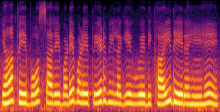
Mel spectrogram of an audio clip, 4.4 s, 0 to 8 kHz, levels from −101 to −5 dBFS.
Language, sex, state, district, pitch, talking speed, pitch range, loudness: Hindi, female, Rajasthan, Jaipur, 245 Hz, 175 wpm, 235-260 Hz, -12 LUFS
